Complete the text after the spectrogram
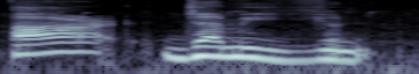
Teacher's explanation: تسہیل کے معنی نرمی، یعنی دوسرے حمزہ کو نرمی کے ساتھ پڑھنا ہے، یہ دوسرا والا حمزہ جو ہے اس کو نرمی سے پڑھنا ہے، یہ نہیں کرنا ہے، اگر کریں گے تو دوسرا حمزہ نرمی سے نہیں ہوگا، اس طرح کریں گے نرمی، اعجمیون، اعجمیون یعنی دوسرا حمزہ نرمی سے لیں گے بہت، اعجمیون، ٹھیک ہے؟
